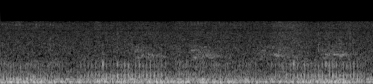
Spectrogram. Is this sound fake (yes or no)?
no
